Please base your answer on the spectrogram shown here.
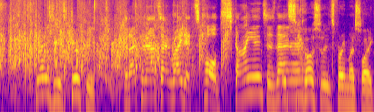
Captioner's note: applause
